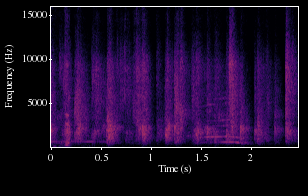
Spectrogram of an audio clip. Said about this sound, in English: Yeah, don't forget the clapping.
